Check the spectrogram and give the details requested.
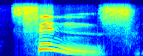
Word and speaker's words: sins: sign during his life sins it's pronounced Sins not to be confused with signs uh and this is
